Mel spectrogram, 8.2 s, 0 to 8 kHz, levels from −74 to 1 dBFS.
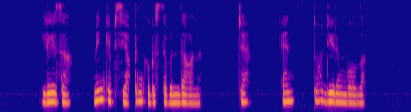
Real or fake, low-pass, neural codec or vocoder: real; 7.2 kHz; none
